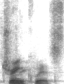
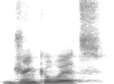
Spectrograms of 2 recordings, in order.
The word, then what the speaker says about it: Drinkwitz: block drink I think it's just just drink wits there's no middle middle uh syllable oh it's not drink a wits no just drink wits just like his first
